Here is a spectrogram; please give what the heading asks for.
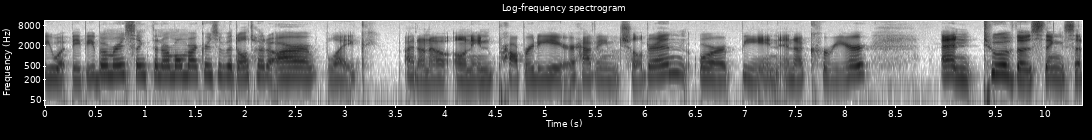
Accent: Sacramento, California, United States; moved away as an adult; now in San Francisco, United States; I was from Sacramento

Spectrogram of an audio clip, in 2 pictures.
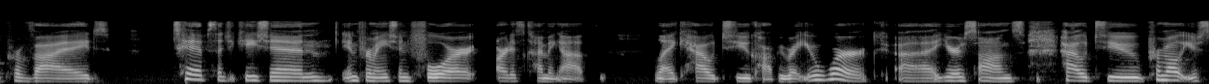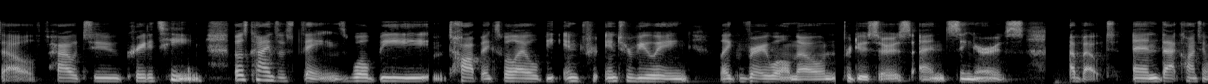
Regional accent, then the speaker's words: Canada; I'm in Canada, I'm Canadian

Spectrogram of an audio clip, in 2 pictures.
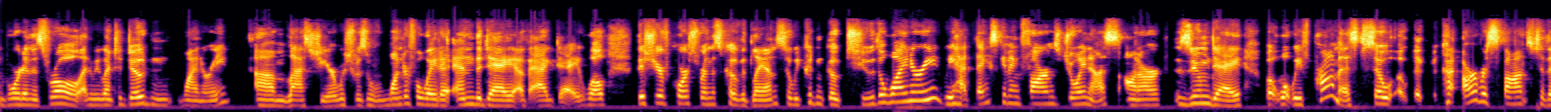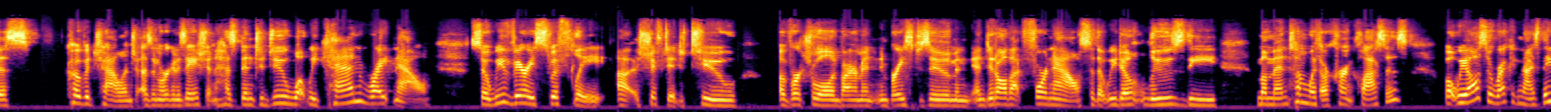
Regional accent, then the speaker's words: Anne Arundel County, Maryland, United States; also born or lived in New York City; I was born and raised in Anne Arundel County, lived here almost all my life

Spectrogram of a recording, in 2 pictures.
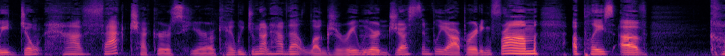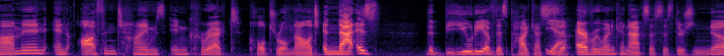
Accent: Denver, Colorado, United States; Yes, yes, yes. It was the skier-swimmer hybrid.

